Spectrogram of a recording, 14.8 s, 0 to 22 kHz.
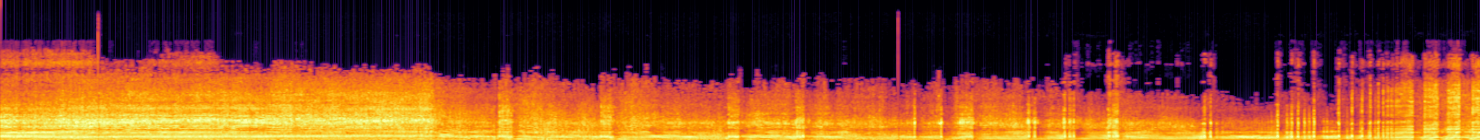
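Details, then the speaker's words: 1986 Honda TRX250R two-stroke quad after clearing a clogged exhaust pipe, engine warm: crisp, free revving, pitch climbing cleanly through repeated blips with no bogging; revs out completely, normal running after repair. "Well, that was definitely the problem. It sounds so much better now. It revs out completely."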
